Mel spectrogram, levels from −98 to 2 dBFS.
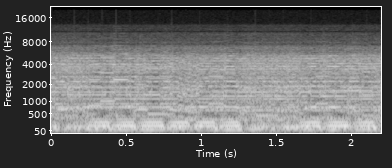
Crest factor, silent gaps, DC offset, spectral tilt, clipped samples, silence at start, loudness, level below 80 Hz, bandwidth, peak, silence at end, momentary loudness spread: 12 dB; none; under 0.1%; -5 dB/octave; under 0.1%; 0 s; -12 LUFS; -30 dBFS; 10.5 kHz; 0 dBFS; 0 s; 1 LU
